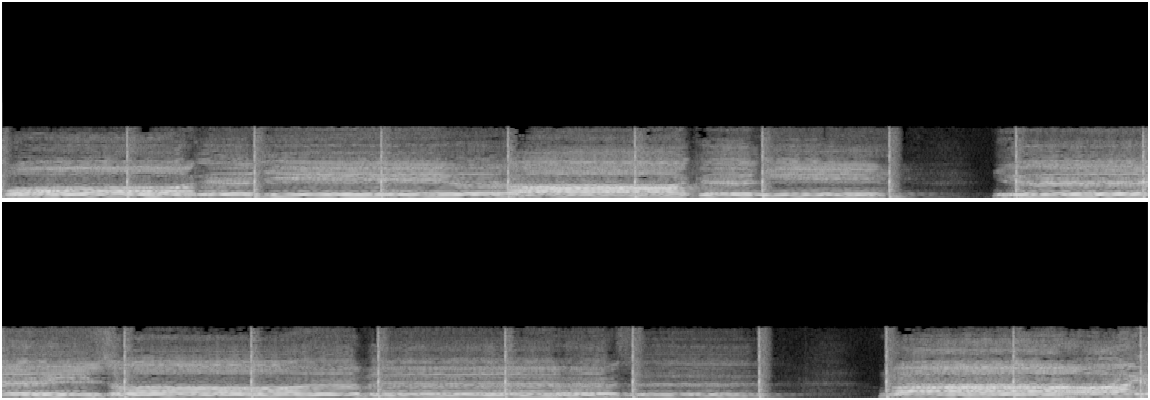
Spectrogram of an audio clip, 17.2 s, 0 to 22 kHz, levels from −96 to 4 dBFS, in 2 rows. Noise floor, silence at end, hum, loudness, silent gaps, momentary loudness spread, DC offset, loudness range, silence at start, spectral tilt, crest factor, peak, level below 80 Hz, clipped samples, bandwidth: -58 dBFS; 0 s; none; -17 LUFS; none; 10 LU; under 0.1%; 6 LU; 0 s; -3.5 dB/octave; 18 dB; 0 dBFS; -64 dBFS; under 0.1%; 8.4 kHz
